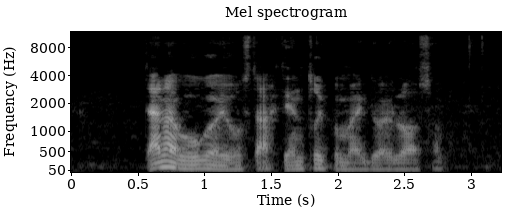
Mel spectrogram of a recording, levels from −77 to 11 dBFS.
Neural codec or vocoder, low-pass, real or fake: none; 10.8 kHz; real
